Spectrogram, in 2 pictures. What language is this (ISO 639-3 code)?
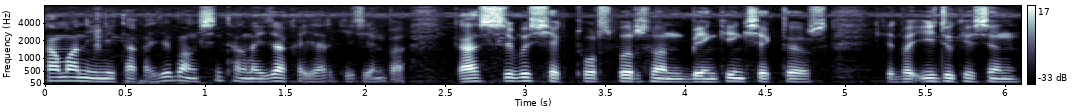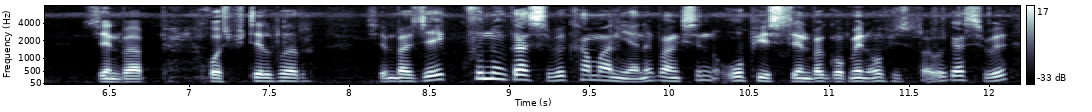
brx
